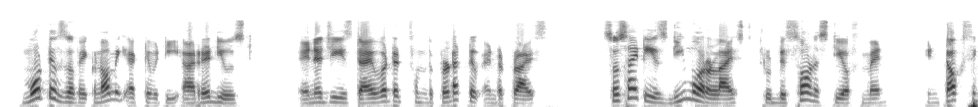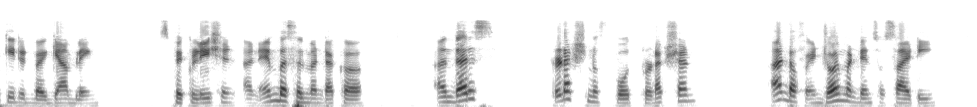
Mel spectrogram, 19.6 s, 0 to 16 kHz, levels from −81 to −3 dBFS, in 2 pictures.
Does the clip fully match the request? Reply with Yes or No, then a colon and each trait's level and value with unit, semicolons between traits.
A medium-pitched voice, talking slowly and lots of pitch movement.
Yes: medium, 165 Hz; slow, 120 wpm; wide, 8.4 semitones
